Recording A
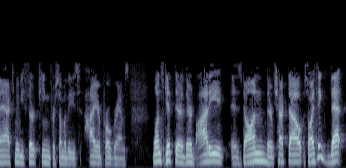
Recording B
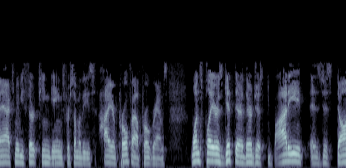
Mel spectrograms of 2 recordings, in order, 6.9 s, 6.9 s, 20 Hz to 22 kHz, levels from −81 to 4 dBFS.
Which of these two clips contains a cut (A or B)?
A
